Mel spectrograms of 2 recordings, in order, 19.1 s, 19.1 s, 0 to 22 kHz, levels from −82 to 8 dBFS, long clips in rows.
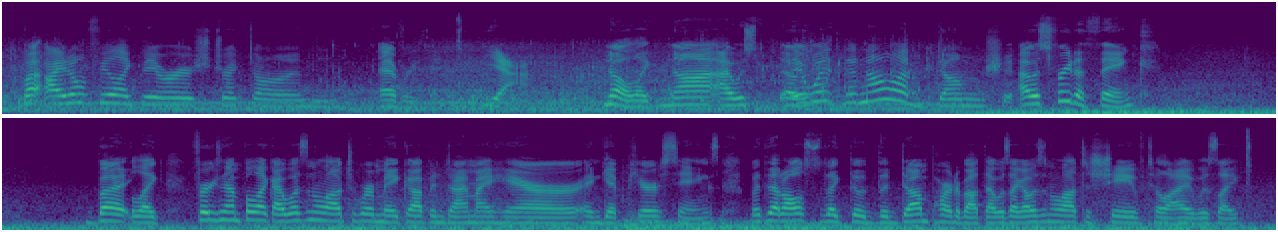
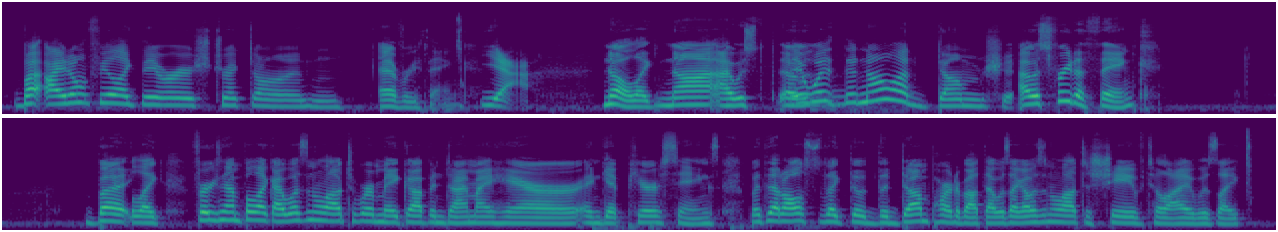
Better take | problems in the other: second | rain or running water; noticeable; throughout; 10 dB below the speech

